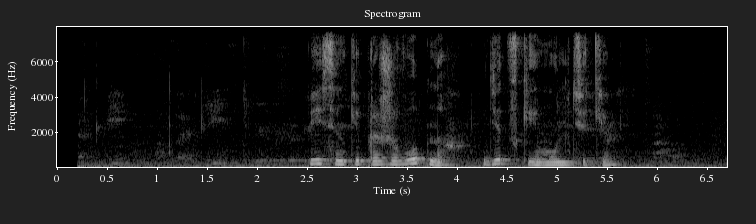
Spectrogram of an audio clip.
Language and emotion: Russian, neutral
